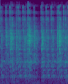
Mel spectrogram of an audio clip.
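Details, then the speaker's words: Vauxhall Astra J, Copart salvage rebuild, no electrical power, engine off: quick uneven dry ticking whenever two loose wires in the loom feeding the engine touch; electrical fault, source not yet found. "I'm not sure if you heard that, but when I touch them two, it's making some sort of noise."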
